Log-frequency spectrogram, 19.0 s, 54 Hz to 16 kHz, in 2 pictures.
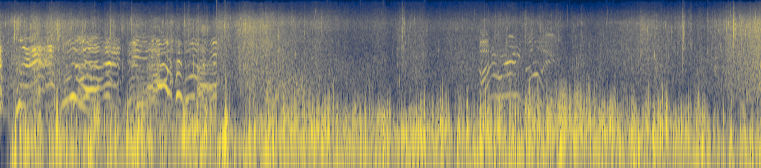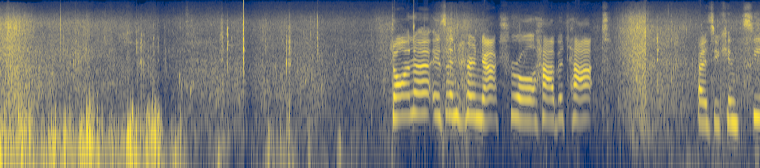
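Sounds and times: person speaking: 0.0s - 2.8s
wind buffeting microphone: 0.0s - 15.7s
small waves washing on beach: 0.0s - 19.0s.

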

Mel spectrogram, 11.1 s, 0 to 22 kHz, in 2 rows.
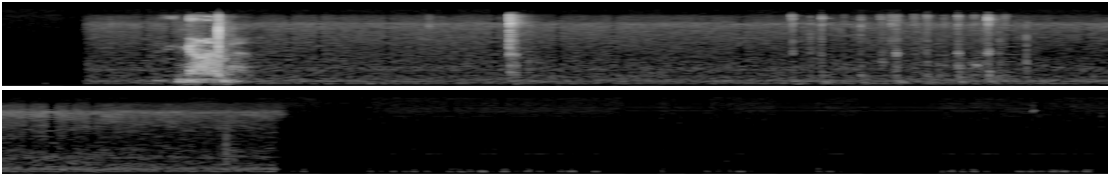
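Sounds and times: faint steady hum: 0.4s - 11.0s
computer mouse clicks: 2.2s - 2.8s, 4.0s - 5.3s.

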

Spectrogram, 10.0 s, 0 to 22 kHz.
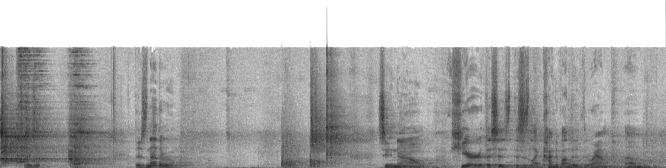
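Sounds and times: rumbling handling noise: 2.5s - 8.1s
dull thumps: 3.3s - 5.4s.

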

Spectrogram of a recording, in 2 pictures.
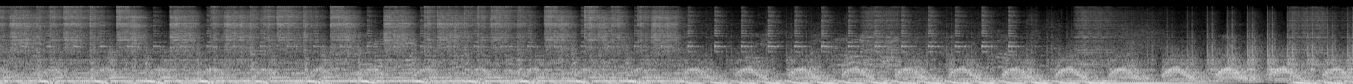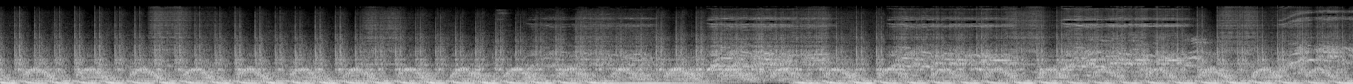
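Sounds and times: electronic dance music: 0.0s - 27.0s
low bass note: 1.0s - 12.2s.

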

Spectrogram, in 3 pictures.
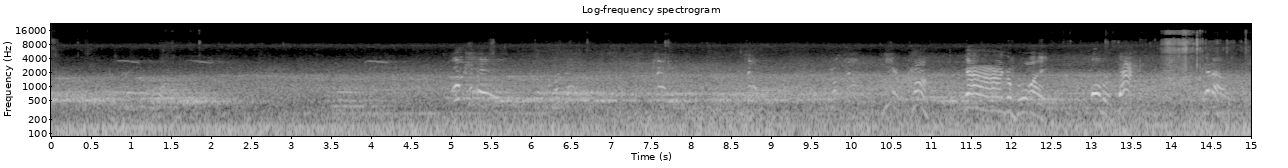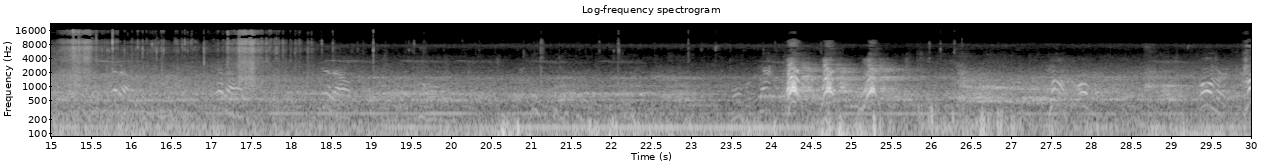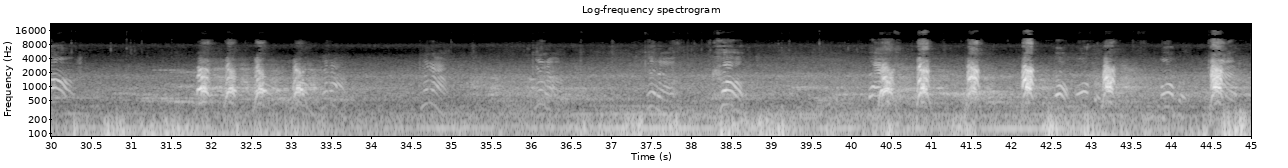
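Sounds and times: dog barking: 24.1s - 29.2s, 31.8s - 33.5s, 40.3s - 42.5s, 43.1s - 43.6s, 44.5s - 44.9s.

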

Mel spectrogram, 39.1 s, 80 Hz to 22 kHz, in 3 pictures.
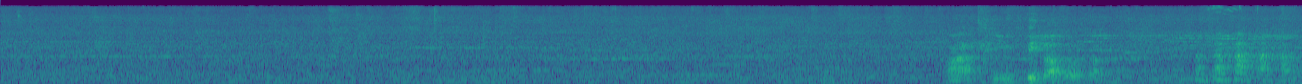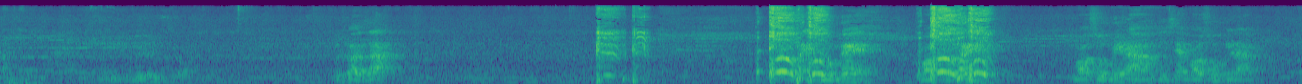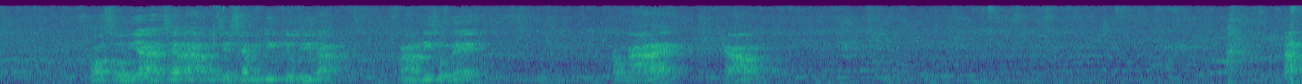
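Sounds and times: room hiss: 0.0s - 39.0s.

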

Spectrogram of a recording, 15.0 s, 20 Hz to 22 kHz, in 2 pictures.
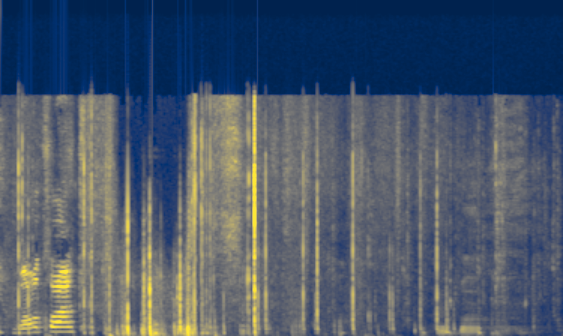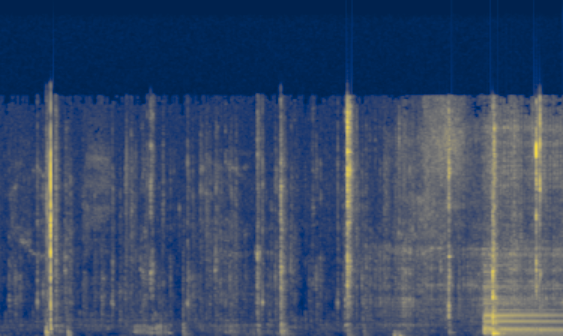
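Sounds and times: clock striking: 13.9s - 15.0s.

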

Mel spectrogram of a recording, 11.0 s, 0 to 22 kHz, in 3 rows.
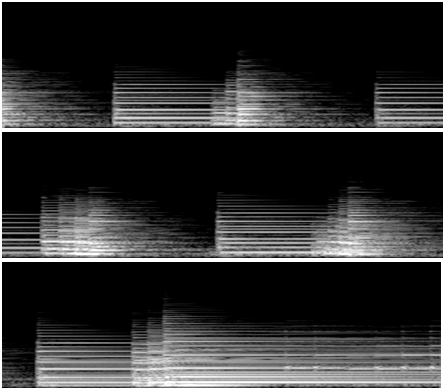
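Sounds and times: solo piano chords: 0.9s - 2.5s, 3.1s - 11.0s.

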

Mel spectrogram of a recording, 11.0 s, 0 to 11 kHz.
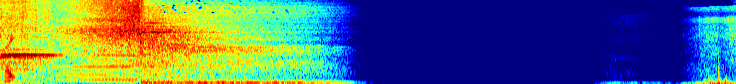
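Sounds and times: whoosh: 1.4s - 5.6s
deep bass hit rumbling: 2.1s - 5.6s.

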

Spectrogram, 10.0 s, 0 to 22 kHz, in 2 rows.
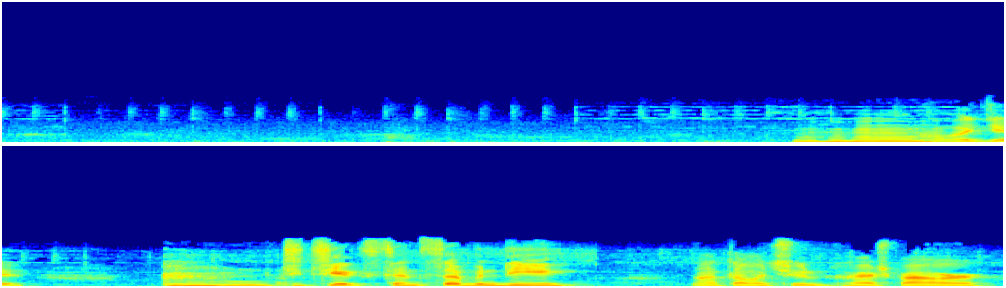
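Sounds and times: faint music with ticking beat: 0.0s - 10.0s.

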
